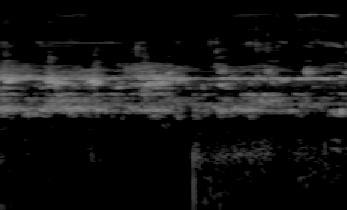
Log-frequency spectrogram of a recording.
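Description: Frogs croak in a steady, continuous chorus outdoors after rain, a dense trilling wash that carries on without pause, with a few faint low knocks underneath and no talking.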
